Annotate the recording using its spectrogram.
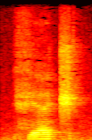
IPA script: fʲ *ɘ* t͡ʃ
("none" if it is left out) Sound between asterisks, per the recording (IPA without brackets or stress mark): ɛ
